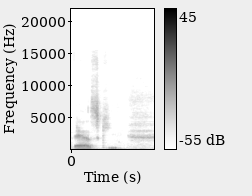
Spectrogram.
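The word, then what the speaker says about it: ASCII: So if you ever see that acronym, it's pronounced ASI key.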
